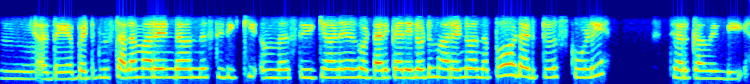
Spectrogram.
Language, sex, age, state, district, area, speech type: Malayalam, female, 18-30, Kerala, Wayanad, rural, conversation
